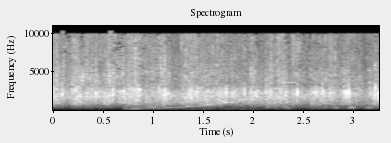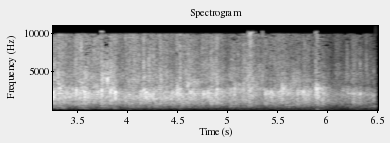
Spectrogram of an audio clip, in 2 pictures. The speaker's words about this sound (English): You're a wonderful audience. Give yourself a big round of applause. That always works. That always works.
